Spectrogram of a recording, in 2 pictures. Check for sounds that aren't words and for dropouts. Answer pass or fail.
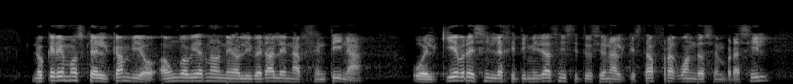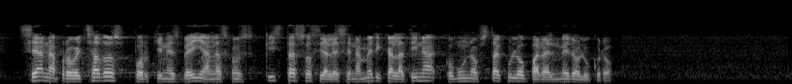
pass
